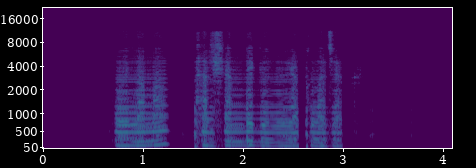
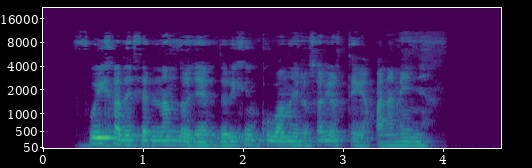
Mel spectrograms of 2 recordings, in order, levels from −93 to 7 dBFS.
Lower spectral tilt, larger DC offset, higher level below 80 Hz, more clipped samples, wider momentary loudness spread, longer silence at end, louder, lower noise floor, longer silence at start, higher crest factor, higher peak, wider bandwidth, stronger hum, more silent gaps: second, -3 dB/octave vs -5 dB/octave; neither; second, -84 dBFS vs -66 dBFS; neither; second, 7 LU vs 15 LU; first, 0.9 s vs 0.6 s; second, -58 LUFS vs -36 LUFS; about the same, under -90 dBFS vs under -90 dBFS; first, 0.7 s vs 0.3 s; about the same, 18 dB vs 20 dB; second, -42 dBFS vs -18 dBFS; about the same, 11.5 kHz vs 11.5 kHz; neither; neither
